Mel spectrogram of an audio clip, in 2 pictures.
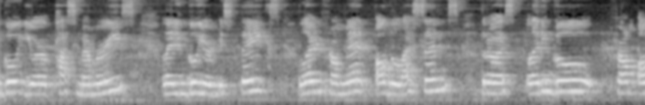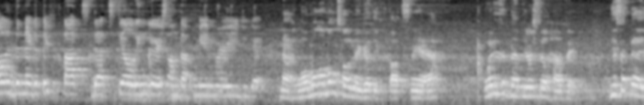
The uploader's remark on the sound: Recorded live on a cafe so im so sorry about the quality.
